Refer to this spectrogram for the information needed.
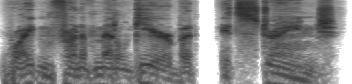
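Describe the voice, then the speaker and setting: An actor playing a gruff, weary special-ops soldier in a video game, terse, deadpan and gravelly. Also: male voice, sits low, unhurried, no room sound, studio quality, full character voice. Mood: terse, questioning. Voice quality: gravelly, husky. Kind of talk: dramatic video game voice acting.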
